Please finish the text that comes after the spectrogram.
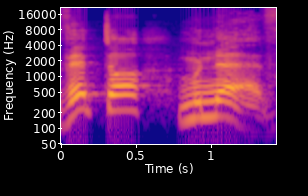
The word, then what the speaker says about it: Víctor Muñoz: And that was what happened actually in the case of this young man, Víctor Muñoz. So in the Spanish way, that's how his name is pronounced.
